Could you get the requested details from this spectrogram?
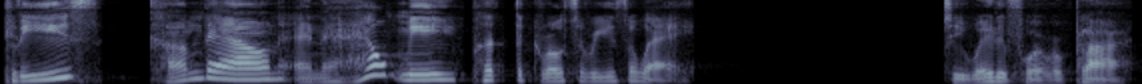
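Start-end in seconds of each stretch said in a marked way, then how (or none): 0.0-4.3 put-on higher, slow girl's voice; Kate calling. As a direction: ask lightly upstairs.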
